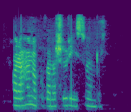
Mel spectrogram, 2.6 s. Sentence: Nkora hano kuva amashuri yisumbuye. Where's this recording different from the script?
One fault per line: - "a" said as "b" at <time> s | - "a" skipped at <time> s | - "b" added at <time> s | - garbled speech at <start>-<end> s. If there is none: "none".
none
